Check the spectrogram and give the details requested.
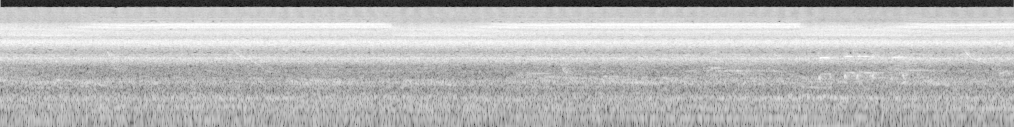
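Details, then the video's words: Summer cicada chorus from Thailand, a dense unbroken high-pitched drone with layered whining tones, the top band cutting out briefly twice before resuming, over a low background hum. "Cicadas: the sound of summer"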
